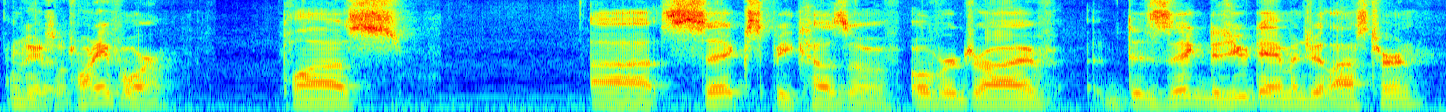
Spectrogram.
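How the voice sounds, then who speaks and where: A man playing in a tabletop game, chatty and fumbling his sums out loud. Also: mid-range voice, a little slow, soft background music. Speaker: player. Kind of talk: casual tabletop play.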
